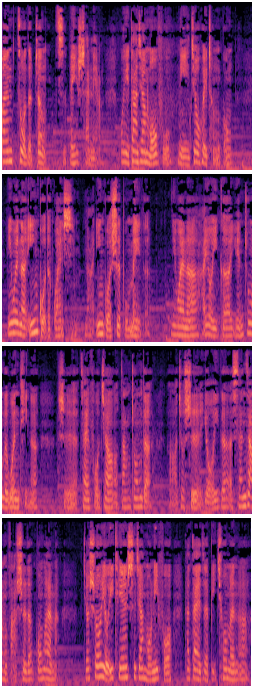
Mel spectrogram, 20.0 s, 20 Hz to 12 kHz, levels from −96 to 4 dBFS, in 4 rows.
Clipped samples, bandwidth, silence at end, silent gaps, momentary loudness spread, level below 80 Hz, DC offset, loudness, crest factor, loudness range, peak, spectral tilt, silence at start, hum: under 0.1%; 11.5 kHz; 0.05 s; none; 15 LU; -46 dBFS; under 0.1%; -20 LUFS; 22 dB; 4 LU; 0 dBFS; -2.5 dB/octave; 0 s; none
